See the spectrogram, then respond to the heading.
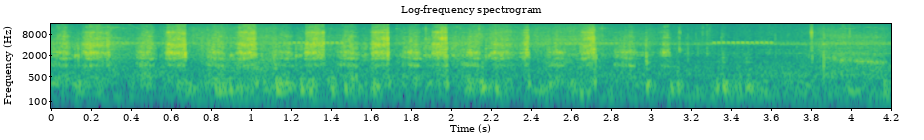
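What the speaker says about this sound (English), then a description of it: "we're gonna see how well it scrapes some fat wood" A Jeo-Tec No 29 Spanish survival knife scrapes steadily across a stick of fat wood, producing a rhythmic series of close, raspy strokes.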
